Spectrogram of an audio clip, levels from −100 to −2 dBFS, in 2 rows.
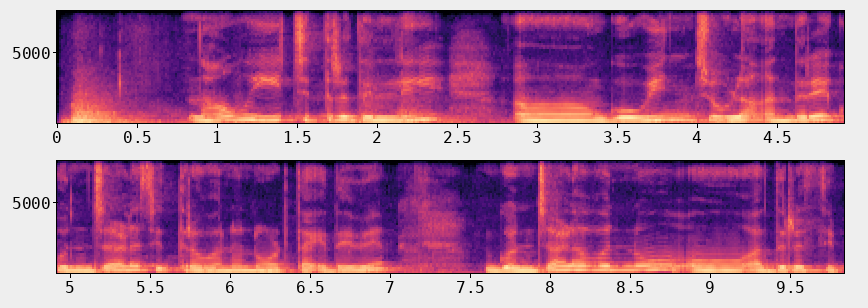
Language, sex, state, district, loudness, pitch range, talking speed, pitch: Kannada, female, Karnataka, Belgaum, -15 LUFS, 225-270 Hz, 90 wpm, 240 Hz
